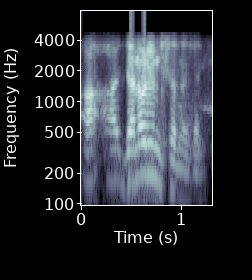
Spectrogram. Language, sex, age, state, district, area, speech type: Telugu, male, 45-60, Andhra Pradesh, Krishna, rural, conversation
